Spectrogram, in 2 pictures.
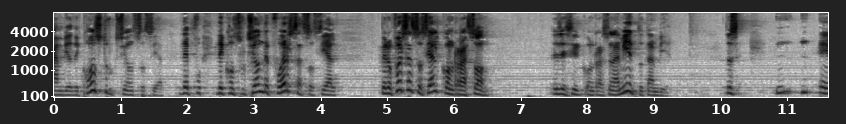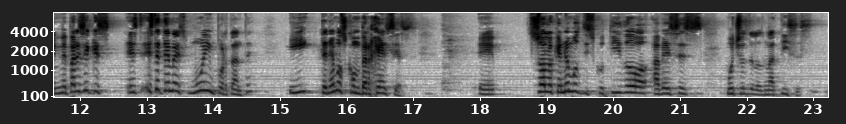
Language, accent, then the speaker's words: Spanish; Cherán, Michoacán, Mexico; Yo vengo del pueblo de Cherán, exactamente.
